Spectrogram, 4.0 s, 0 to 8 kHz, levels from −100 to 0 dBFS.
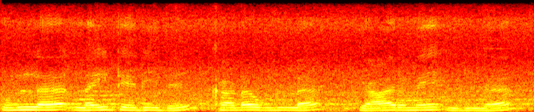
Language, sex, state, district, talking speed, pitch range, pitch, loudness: Tamil, male, Tamil Nadu, Chennai, 105 wpm, 165-185 Hz, 170 Hz, -16 LUFS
